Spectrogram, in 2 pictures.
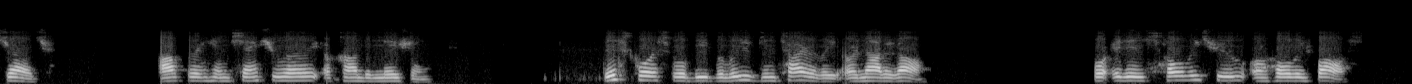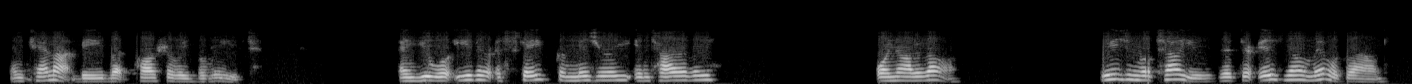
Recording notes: ACIM Daily Conference Call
